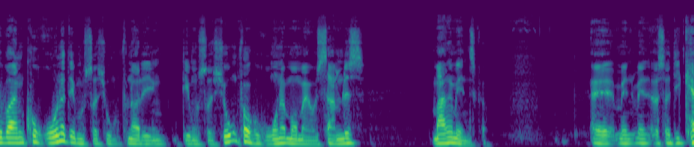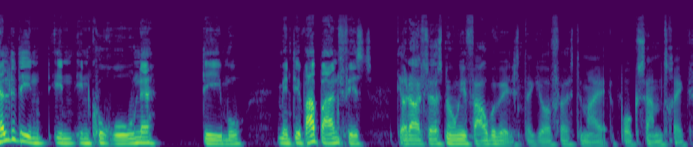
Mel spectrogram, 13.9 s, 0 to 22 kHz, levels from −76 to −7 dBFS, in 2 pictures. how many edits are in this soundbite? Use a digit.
0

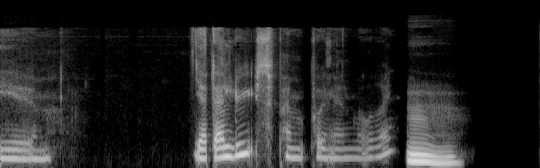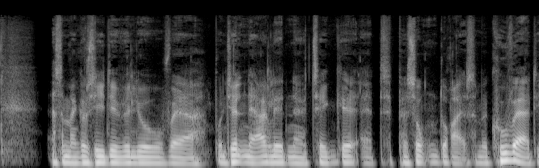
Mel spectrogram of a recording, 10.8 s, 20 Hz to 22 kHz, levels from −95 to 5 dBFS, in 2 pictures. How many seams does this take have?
0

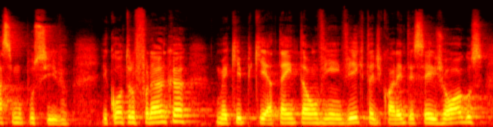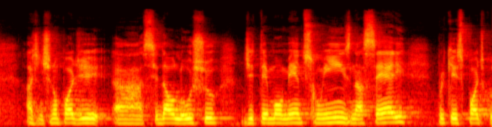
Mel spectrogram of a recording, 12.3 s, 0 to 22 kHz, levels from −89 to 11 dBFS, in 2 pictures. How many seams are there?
0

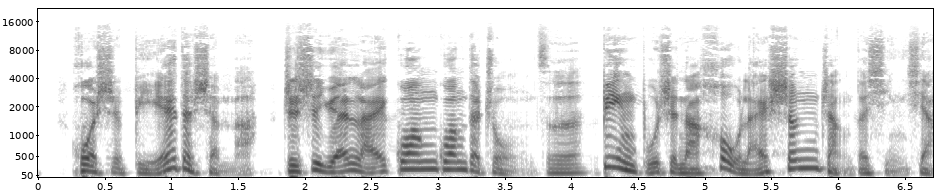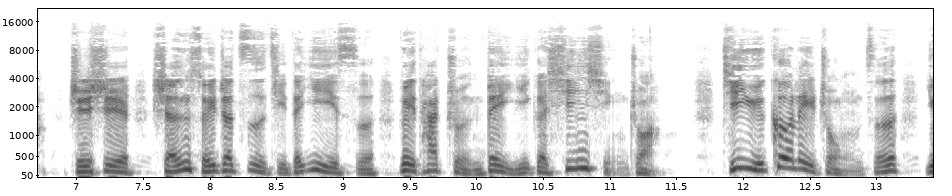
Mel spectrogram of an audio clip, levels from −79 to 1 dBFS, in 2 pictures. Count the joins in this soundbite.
3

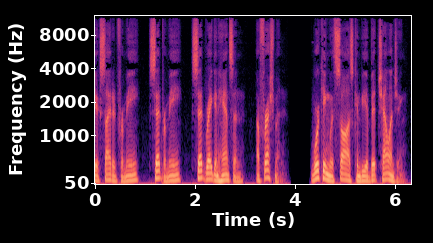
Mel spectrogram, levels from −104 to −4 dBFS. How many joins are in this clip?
1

